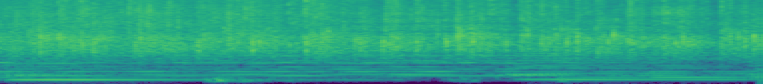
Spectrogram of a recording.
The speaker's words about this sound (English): Put your hands together for them. Are you clapping?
